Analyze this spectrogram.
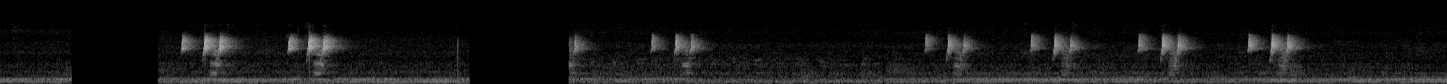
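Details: Quail, known as batair, repeating a crisp, high, three-note call roughly every second in loose series, with a constant low droning hum behind.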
